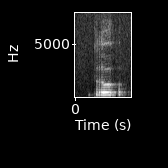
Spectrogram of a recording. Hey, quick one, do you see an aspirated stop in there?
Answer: no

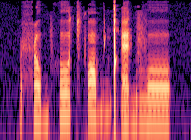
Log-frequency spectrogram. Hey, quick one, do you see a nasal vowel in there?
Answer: no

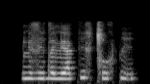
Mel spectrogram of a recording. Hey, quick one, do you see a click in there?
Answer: yes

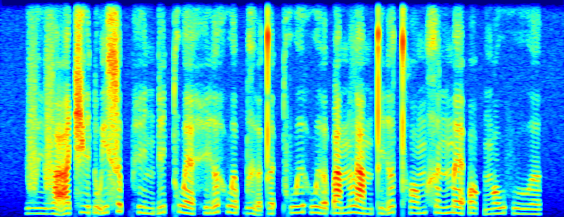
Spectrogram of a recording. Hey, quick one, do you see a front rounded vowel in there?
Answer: no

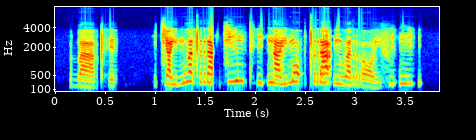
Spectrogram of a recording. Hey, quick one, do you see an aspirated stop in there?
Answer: yes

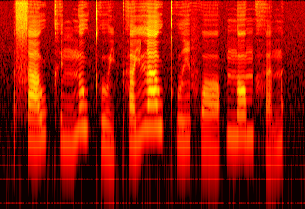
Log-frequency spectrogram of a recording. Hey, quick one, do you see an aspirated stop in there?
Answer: yes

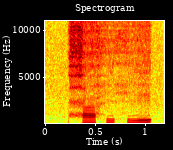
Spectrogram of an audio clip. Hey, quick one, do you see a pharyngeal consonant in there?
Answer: yes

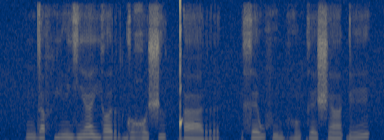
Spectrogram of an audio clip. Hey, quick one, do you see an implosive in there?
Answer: yes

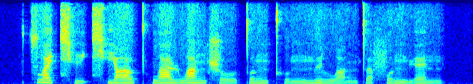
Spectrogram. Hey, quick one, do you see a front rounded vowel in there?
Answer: yes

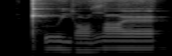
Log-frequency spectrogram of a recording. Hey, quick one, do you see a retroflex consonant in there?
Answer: no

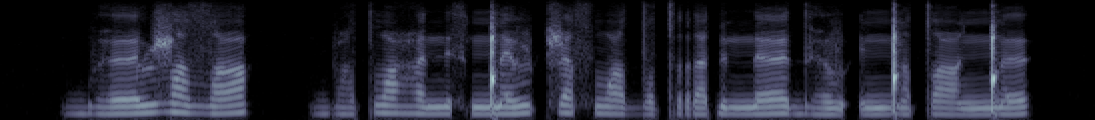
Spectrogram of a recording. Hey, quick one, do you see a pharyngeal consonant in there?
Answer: no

